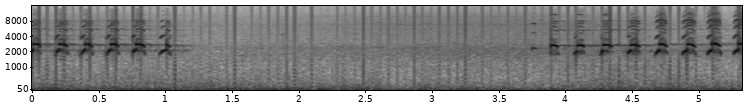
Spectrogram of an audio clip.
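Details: Osprey calls at Captiva, Florida, on 13 December 2021 during morning mating: two fast runs of repeated high, piercing chirps, the second longer, with loud wind rumbling throughout.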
